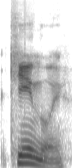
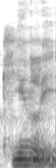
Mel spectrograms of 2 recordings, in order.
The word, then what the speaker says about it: Kuehnle: pronounce the surname surname keenly it's a lot easier than it looks keenly yeah nice nice I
